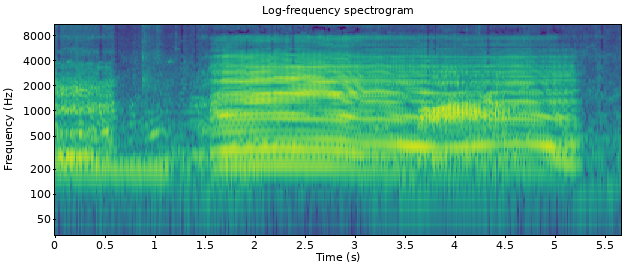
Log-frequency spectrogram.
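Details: Raging sacrificial cow: a lower, rougher vocalisation leads into a long, loud moo of about three and a half seconds. The moo is rich and steady, then drops away sharply at the end.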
